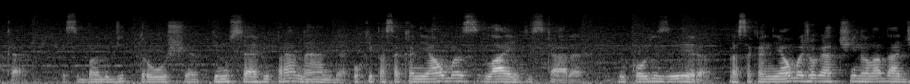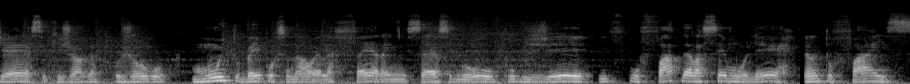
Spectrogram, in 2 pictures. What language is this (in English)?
Portuguese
